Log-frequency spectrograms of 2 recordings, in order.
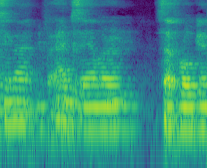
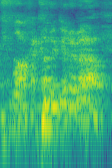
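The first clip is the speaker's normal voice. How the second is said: high, loud, drawn-out outburst; frustrated shout; 9 semitones higher, 8 dB louder than usual. Acted. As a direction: yell it in mock desperation. Retelling a frustrated outburst during sex.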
